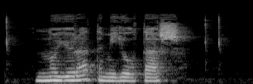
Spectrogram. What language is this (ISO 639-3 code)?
chm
